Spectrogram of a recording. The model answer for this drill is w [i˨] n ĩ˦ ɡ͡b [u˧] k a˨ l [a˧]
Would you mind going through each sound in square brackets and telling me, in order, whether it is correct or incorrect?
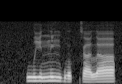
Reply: incorrect: i˦, incorrect: o˧, correct

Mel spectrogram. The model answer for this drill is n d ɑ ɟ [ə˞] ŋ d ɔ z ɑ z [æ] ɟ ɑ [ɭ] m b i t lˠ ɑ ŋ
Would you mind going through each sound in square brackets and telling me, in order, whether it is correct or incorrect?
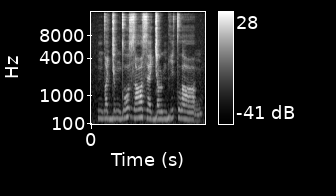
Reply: correct, correct, correct

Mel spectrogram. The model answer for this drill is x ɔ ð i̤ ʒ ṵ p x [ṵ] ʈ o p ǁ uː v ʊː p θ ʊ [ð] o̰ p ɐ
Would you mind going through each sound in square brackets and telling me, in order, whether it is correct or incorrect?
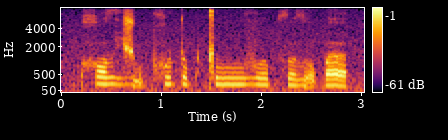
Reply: incorrect: u, correct

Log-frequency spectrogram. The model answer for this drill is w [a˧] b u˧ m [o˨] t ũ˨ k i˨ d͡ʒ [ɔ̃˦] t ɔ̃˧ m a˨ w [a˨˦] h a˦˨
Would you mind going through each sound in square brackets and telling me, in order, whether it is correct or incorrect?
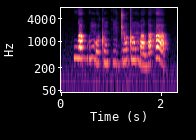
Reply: correct, correct, incorrect: ɔ̃˧, correct

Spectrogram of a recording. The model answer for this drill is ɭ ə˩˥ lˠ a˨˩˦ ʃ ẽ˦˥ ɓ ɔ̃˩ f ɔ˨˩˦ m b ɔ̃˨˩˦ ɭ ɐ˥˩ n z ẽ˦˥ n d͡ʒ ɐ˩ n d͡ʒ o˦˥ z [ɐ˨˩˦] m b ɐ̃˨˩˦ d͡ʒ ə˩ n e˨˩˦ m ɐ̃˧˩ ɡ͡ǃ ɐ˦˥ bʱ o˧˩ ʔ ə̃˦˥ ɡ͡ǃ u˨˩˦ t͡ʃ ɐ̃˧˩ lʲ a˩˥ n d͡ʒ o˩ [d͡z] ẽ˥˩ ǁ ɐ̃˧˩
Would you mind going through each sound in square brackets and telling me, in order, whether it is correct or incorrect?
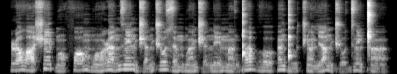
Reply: incorrect: ə˨˩˦, correct

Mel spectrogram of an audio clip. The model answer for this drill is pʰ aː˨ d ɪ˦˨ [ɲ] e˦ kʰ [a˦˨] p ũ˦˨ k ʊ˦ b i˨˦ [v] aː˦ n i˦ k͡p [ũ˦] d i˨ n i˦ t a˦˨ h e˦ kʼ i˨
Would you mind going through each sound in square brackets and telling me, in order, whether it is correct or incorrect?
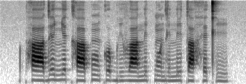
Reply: correct, incorrect: a˨, correct, correct

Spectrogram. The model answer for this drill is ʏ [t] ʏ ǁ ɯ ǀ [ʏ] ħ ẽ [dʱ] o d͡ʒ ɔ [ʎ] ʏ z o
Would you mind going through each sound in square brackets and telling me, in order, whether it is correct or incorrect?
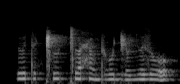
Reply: correct, correct, correct, correct

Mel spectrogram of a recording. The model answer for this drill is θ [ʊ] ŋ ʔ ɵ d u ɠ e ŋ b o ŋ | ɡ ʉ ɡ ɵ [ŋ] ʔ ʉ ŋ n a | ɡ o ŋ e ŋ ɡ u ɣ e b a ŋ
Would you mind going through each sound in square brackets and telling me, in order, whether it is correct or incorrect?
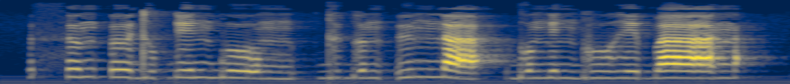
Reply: incorrect: ɵ, correct

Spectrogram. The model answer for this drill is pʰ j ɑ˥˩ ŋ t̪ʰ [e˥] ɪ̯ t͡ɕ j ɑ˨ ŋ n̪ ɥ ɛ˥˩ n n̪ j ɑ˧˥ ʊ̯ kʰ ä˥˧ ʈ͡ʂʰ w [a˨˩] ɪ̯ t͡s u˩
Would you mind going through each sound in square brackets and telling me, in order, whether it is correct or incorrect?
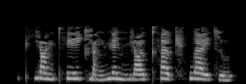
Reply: correct, incorrect: a˥˩

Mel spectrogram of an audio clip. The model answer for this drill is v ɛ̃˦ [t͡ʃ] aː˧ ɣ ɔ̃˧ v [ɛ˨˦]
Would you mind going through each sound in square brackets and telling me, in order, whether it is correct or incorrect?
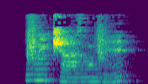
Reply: correct, correct

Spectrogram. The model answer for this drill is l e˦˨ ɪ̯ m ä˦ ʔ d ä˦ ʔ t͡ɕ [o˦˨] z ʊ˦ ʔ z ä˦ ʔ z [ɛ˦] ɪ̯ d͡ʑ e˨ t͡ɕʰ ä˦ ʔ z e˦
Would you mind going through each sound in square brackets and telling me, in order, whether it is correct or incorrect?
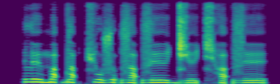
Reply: correct, incorrect: e˦

